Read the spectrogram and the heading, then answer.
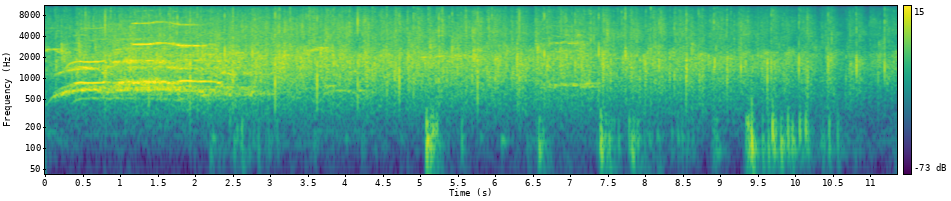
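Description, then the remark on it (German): A concert audience claps loudly and steadily in dense applause for all of the evening's performing artists, with whistles and cheers ringing out early on, then the clapping continues at a slightly lower level with a few scattered louder claps. “Und dafür möchte ich bitte nochmal einen richtig fetten Applaus für alle Künstler.”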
